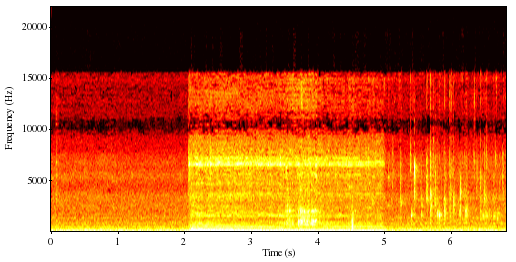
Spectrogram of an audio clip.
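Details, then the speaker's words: DeLonghi espresso machine (European 220 V unit on a transformer to 120 V), customer complained of loud pump and low coffee level; pulling an espresso shot, vibratory pump buzzes evenly about three seconds and stops cleanly, no rattle or strain. Pump works normally. "Okay, the pump works great. It's just normal."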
